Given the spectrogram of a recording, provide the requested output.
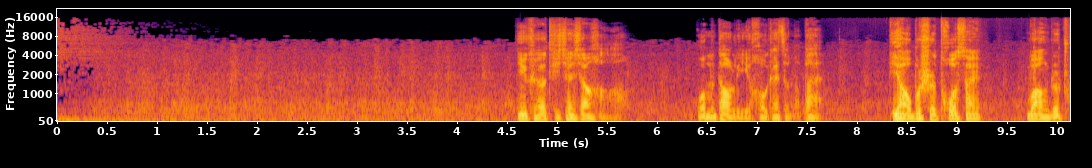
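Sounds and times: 
train running along rails: 0.0 - 10.1
speech: 4.6 - 5.8, 6.4 - 10.1.

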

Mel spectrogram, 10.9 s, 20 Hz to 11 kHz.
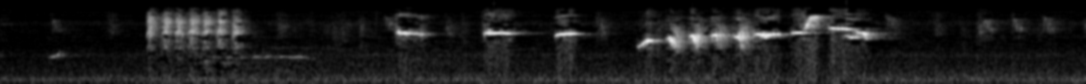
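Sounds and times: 
Oriental magpie-robin chatter and whistled notes: 0.4 - 0.8, 1.4 - 9.0.

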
